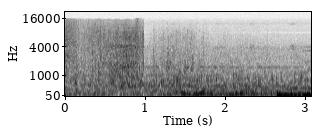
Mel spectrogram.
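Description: Muffled bubbling as a person dives underwater.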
